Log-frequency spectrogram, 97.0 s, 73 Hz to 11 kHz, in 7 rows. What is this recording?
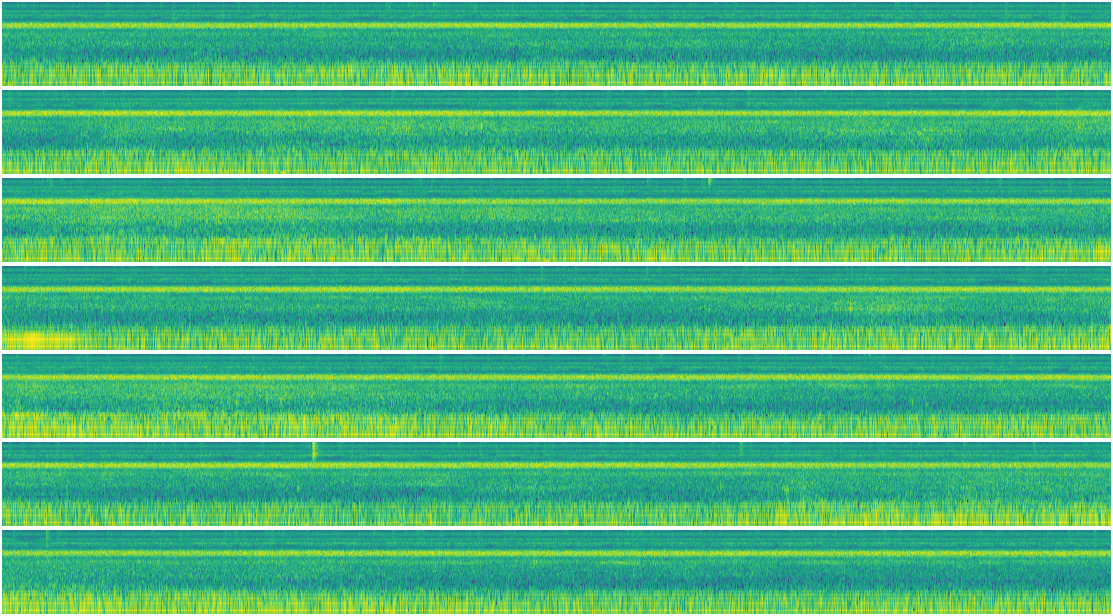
Country Porch Crickets
Crickets at night with cars on road in distance. Recorded from my back porch using AT2020 mic, Conexant HD Audio System, processed on Audacity. No effects used.
ambiance, background, bugs, country, crickets, evening, nature, night, peaceful, porch, quiet, soft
